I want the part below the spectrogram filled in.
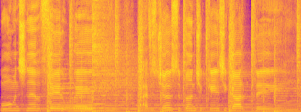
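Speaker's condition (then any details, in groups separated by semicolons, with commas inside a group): No condition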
